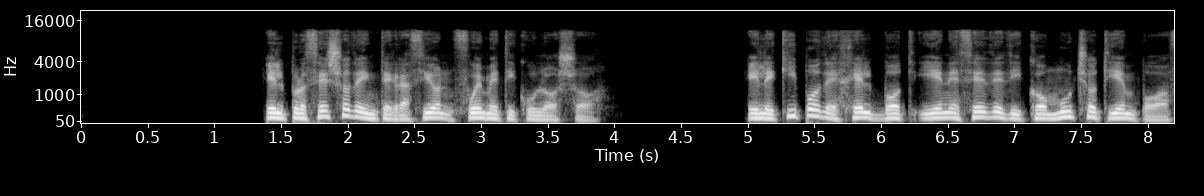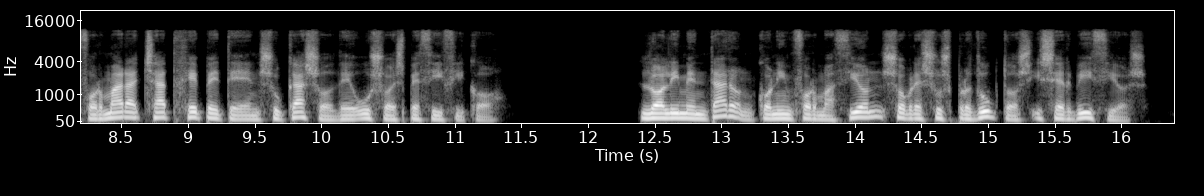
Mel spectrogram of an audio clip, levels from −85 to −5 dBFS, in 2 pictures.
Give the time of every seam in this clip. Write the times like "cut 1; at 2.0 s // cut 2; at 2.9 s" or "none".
none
